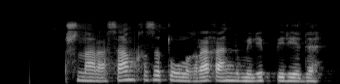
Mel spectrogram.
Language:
Kazakh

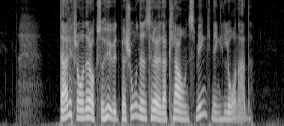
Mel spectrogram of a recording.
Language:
Swedish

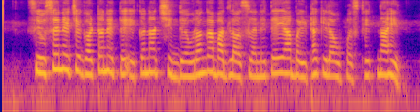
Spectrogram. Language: Marathi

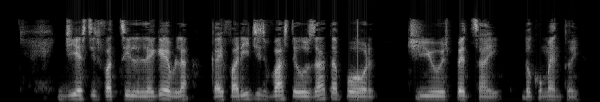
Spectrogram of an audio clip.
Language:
Esperanto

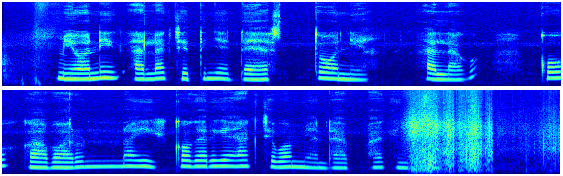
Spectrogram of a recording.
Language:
Kalenjin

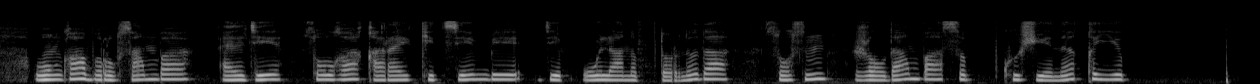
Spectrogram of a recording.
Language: Kazakh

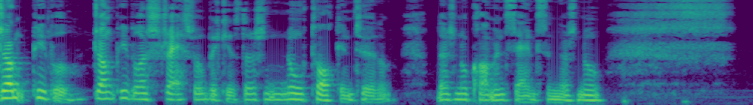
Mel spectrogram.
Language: Scots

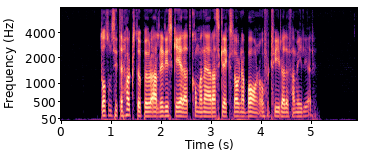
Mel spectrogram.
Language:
Swedish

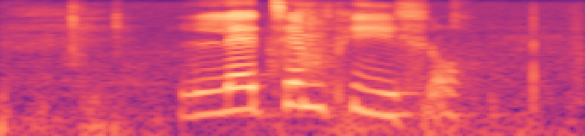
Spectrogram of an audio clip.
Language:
Swati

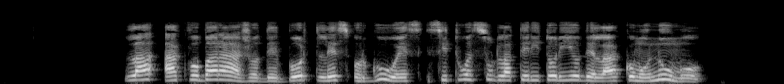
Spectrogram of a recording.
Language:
Esperanto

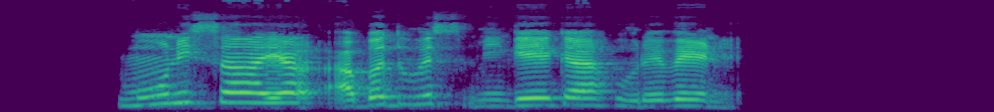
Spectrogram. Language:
Divehi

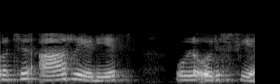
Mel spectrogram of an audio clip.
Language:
Malayalam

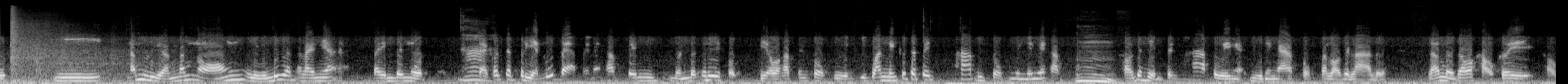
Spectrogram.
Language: Thai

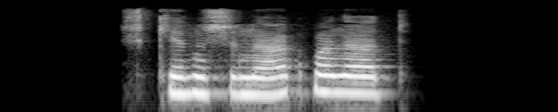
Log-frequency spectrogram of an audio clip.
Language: Mari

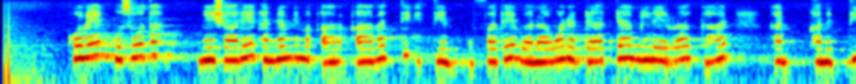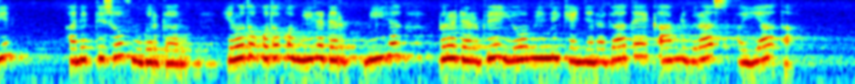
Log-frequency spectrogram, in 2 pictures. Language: Oromo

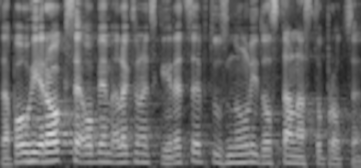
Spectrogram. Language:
Czech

